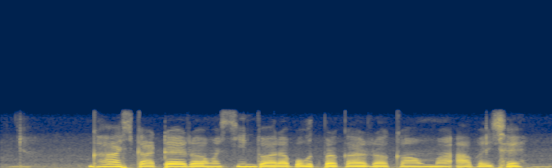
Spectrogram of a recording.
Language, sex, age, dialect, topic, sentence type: Maithili, female, 25-30, Angika, agriculture, statement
